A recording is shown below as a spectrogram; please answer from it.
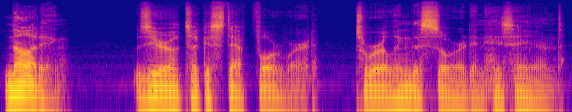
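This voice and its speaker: A man's voice: very deep voice, takes it slowly, creaky, breathy edge, no echo, studio quality. A man reading a scripted dramatic story as its narrator.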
